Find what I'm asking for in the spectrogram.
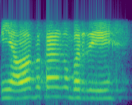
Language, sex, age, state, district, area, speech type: Kannada, female, 60+, Karnataka, Belgaum, rural, conversation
